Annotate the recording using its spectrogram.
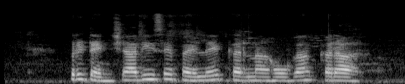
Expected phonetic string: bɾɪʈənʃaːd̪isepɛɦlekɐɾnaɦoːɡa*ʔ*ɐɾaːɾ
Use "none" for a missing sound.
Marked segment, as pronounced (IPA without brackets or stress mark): k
